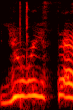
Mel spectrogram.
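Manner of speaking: all-out, high, furious screaming. Retelling an angry game character catching a reset: imitating someone screaming. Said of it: "He was, like, screaming at me".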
